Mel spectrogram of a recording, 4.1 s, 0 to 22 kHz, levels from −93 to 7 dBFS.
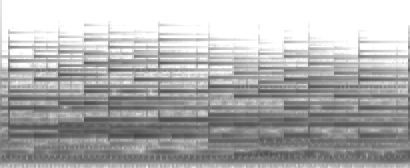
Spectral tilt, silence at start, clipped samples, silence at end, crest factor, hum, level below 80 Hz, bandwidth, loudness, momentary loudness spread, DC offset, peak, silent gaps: -2.5 dB/octave; 0 s; under 0.1%; 0 s; 16 dB; 50 Hz at -70 dBFS; -68 dBFS; 10.5 kHz; -21 LUFS; 3 LU; under 0.1%; -8 dBFS; none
